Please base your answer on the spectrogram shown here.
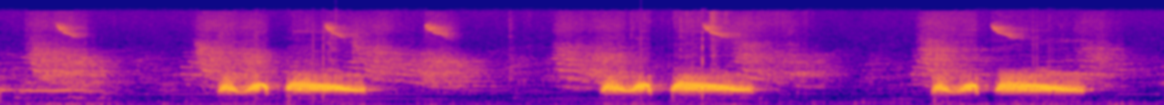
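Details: Loud gacor spotted dove (tekukur), a kept bird with a big, strong voice, recorded as a master song for teaching other doves: three repeated coo phrases, each a short doubled note followed by a sustained, mellow coo, roughly every two and a half seconds.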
